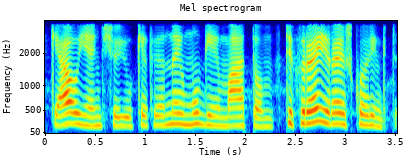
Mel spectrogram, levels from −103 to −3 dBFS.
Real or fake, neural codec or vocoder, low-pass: fake; autoencoder, 48 kHz, 32 numbers a frame, DAC-VAE, trained on Japanese speech; 3.6 kHz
